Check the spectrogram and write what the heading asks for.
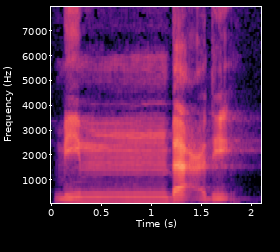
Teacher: We're changing the noon into a mim, and we are doing ghunnah. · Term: iqlab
